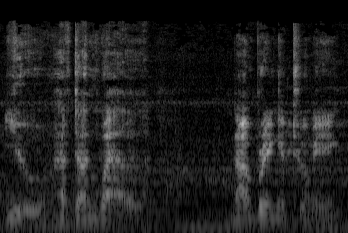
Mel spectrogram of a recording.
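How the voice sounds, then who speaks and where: A sinister sorcerer with an extremely low voice. He schemes coldly and gives orders in measured, formal phrases, like a game villain, with music loud behind him. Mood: cold, scheming. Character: sinister male sorcerer, commanding, coldly scheming servant of a dark lord. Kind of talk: dramatic video game acting.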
